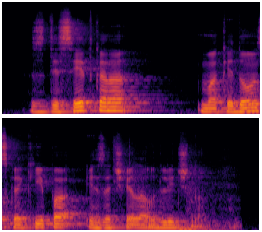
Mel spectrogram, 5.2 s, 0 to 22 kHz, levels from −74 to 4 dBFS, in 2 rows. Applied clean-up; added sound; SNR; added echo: none; none; none; none.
